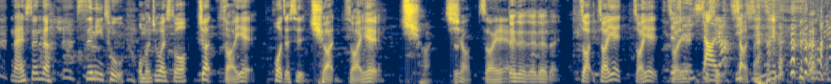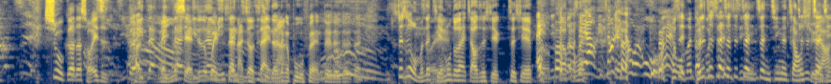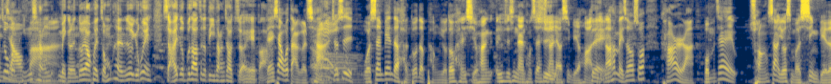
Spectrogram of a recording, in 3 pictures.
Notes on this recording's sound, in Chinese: 首次參加 客聲獎 ！既然都來到現場就不能錯過訪問入圍者的好機會！本集節目來到頒獎典禮現場，要把典禮現場最直接的氛圍帶給大家！外場收音器材協力：韁河媒體。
